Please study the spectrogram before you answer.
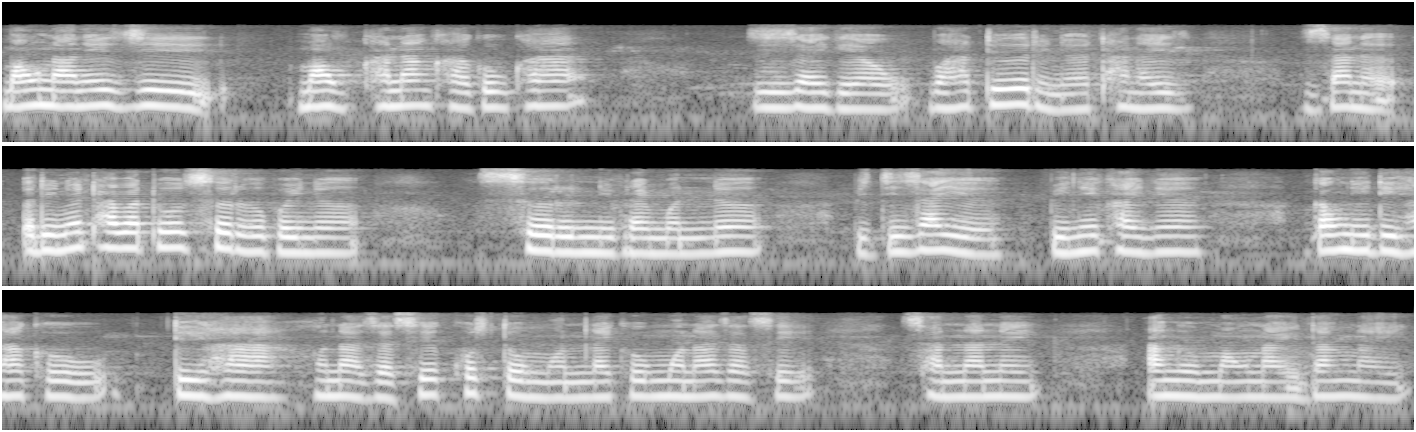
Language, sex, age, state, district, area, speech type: Bodo, female, 30-45, Assam, Kokrajhar, rural, spontaneous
